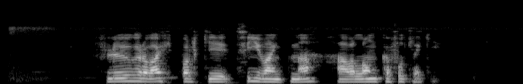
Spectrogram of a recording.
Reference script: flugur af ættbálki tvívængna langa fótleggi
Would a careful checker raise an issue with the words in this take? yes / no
yes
